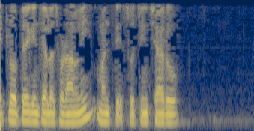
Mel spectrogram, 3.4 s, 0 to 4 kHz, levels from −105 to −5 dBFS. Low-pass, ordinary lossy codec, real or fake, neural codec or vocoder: 3.6 kHz; none; real; none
